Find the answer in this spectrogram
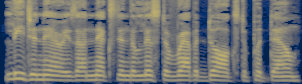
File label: female old greeting; Fnv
